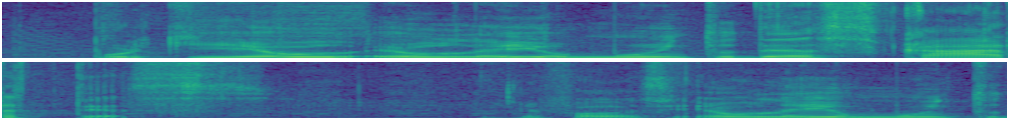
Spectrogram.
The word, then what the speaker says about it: Descartes: ele ele por uns Descartes se escreve termina com t e s tá só que você não leu o s no final em português só não lê Descartes que nem ele falou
